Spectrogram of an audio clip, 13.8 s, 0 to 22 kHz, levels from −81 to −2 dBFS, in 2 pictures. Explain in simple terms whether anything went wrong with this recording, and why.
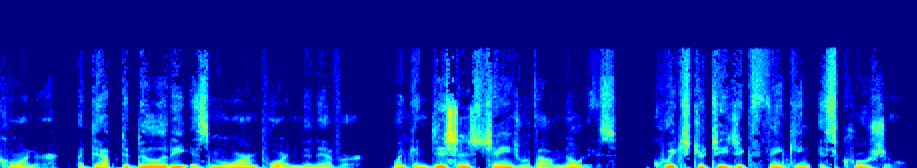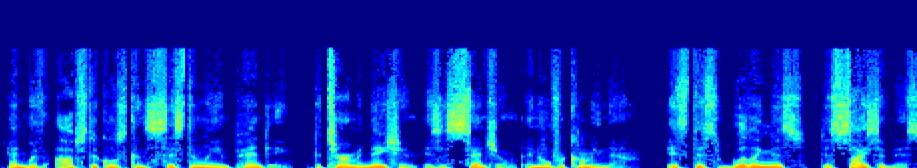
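Two short stretches of this speech arrived missing and were filled in by lost packet rebuilt from error correction: 3.35–3.53 s, before "change without notice quick", and 9.51–9.53 s, between "obstacles consistently impending" and "is essential in overcoming". The next packet carried a rougher spare copy, so there's no silence, but those moments sound grainier.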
